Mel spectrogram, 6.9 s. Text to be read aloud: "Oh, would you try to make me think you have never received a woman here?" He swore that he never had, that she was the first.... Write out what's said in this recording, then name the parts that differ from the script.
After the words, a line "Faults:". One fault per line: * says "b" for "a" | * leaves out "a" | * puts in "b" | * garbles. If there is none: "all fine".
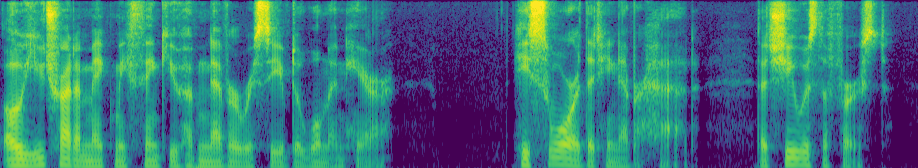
"Oh, you try to make me think you have never received a woman here?" He swore that he never had, that she was the first....
Faults:
* leaves out "would"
